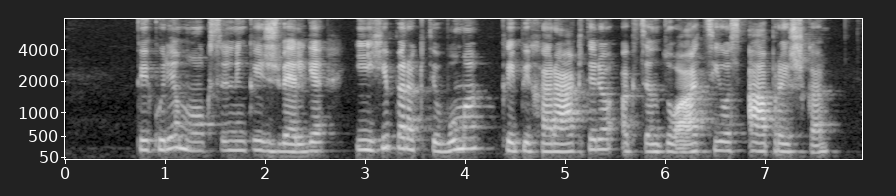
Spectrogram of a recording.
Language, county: Lithuanian, Panevėžys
